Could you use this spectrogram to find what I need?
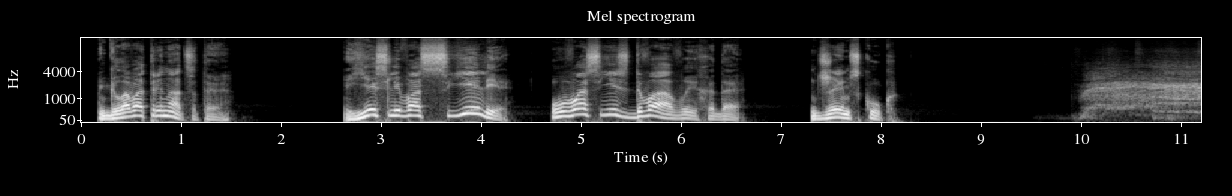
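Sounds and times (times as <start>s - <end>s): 
speech: 0.2s - 1.6s, 2.6s - 6.7s, 7.3s - 8.2s
horse snorting and whinnying while rearing: 10.0s - 11.2s.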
